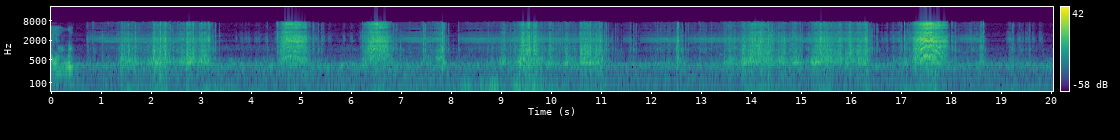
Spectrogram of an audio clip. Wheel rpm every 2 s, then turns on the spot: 0, 10, 10, 20, 20, 20, 0, 20, 20, 10.
4-12 14-16 18-20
